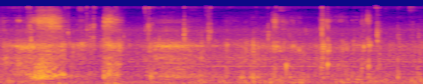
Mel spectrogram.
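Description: A person biting and chewing mango slices close to the microphone: many short wet clicks and smacks of the mouth, with a brief vocal sound near the start.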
